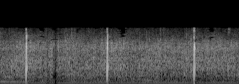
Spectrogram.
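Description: A church audience claps its hands in praise to the Lord in a steady wash of applause, with three sharp, louder claps standing out at roughly regular intervals. No one speaks.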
